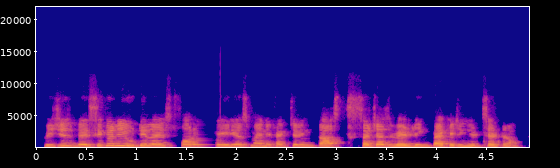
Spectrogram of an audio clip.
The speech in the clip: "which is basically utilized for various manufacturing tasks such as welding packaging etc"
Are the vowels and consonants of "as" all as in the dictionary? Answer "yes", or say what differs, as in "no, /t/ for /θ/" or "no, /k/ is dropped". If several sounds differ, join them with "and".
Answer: yes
